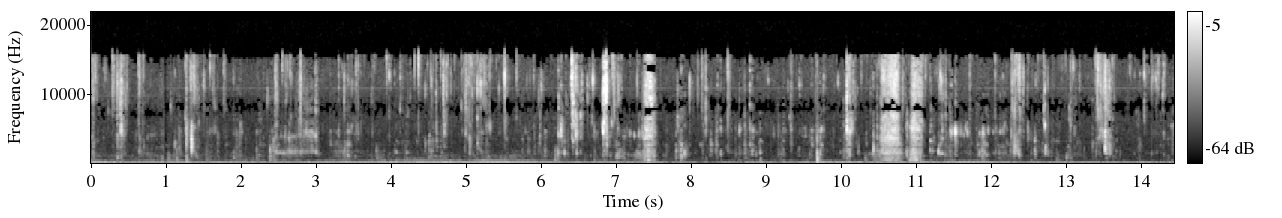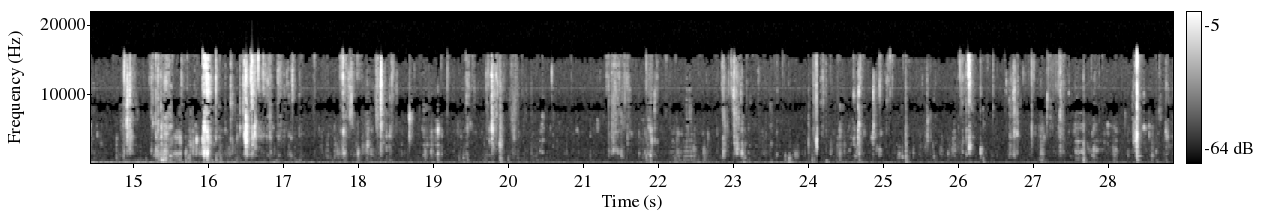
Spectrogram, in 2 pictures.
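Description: Close-miked chewing and mouth sounds of people eating tilapia in coconut sauce and rice with their hands, with many short wet clicks and smacks scattered throughout. It grows fainter after the middle.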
